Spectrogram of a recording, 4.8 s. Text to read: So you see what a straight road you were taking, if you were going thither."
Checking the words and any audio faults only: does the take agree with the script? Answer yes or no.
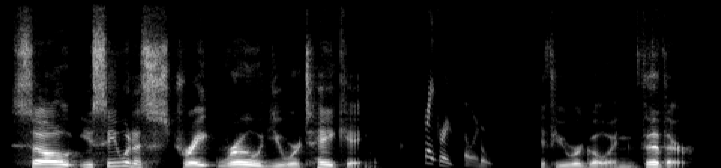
no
